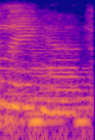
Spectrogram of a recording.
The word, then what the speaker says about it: linger: Now, pronunciation-wise, there is one thing that a lot of people don't realize, that this is not, this here is not a GER. In either of these, Linger. Linger. Linger.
